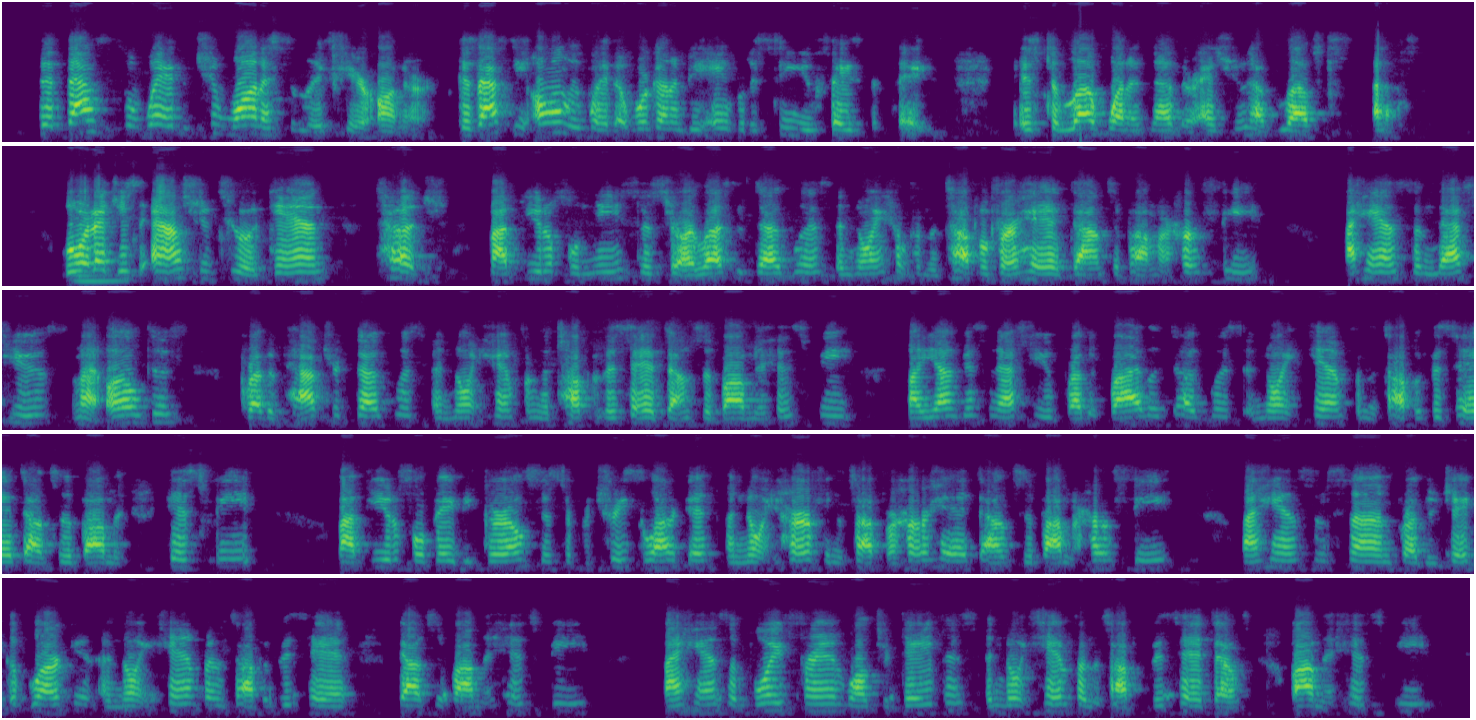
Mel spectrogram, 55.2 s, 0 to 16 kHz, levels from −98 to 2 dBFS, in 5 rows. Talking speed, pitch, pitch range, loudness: 190 wpm, 180 Hz, 170-200 Hz, -23 LUFS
